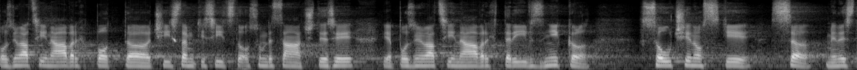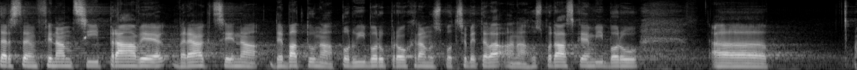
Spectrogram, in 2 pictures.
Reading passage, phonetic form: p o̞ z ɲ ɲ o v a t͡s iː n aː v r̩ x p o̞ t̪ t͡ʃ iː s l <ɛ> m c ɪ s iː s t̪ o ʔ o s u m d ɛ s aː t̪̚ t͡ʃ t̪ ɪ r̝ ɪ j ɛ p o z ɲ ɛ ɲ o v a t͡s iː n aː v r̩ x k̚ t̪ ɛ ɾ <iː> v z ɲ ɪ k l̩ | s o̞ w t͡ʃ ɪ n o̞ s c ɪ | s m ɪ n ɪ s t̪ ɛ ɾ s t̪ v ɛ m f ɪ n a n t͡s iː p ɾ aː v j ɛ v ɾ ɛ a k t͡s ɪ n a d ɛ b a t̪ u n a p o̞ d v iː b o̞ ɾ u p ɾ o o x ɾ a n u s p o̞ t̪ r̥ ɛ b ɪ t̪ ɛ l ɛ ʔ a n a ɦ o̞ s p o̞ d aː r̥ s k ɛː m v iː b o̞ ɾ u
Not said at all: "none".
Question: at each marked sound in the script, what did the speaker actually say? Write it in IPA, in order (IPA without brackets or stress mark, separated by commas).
ɛ, iː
